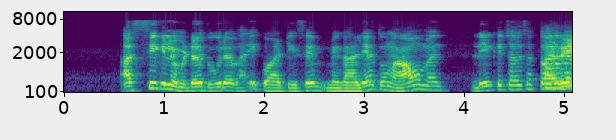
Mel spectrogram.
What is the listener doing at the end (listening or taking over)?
listening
